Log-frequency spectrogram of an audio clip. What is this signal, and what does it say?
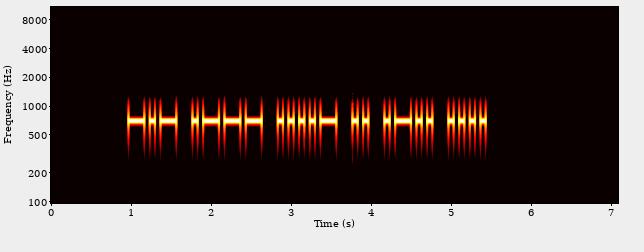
Morse code, heard as a keyed tone, about 18 wpm, 700 Hz. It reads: KJ4ILH
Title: Speed Racing - USA 2x3 Call Signs 15wpm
